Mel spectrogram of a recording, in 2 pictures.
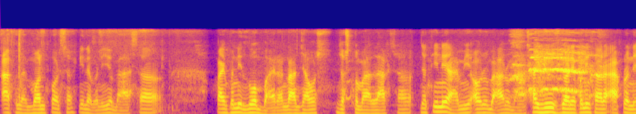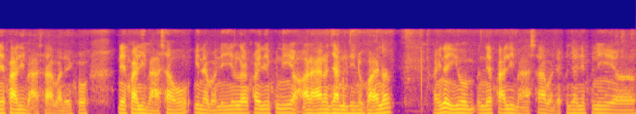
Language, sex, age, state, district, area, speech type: Nepali, male, 30-45, West Bengal, Jalpaiguri, urban, spontaneous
